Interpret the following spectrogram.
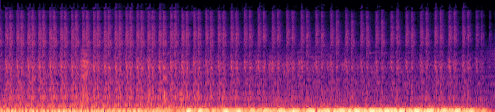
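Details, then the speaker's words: Jaguar after cleaning a sugar-contaminated fuel system (tank, pump, new fuel filter): a deep exhaust rumble at idle with a quick, even clacking on top. The engine's top end is noisy, cause not found. "So while I'm sitting here enjoying some of these bass notes in between all the clacking of the engine, we might as well go ahead and wrap up this video."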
